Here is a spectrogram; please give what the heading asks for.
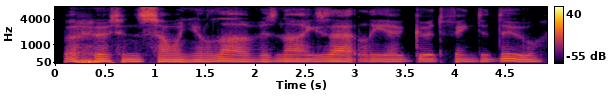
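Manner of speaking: ordinary delivery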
